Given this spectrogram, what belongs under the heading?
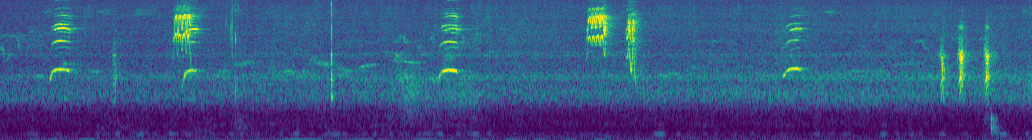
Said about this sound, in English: All right. And the bird is... Fieldfare.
